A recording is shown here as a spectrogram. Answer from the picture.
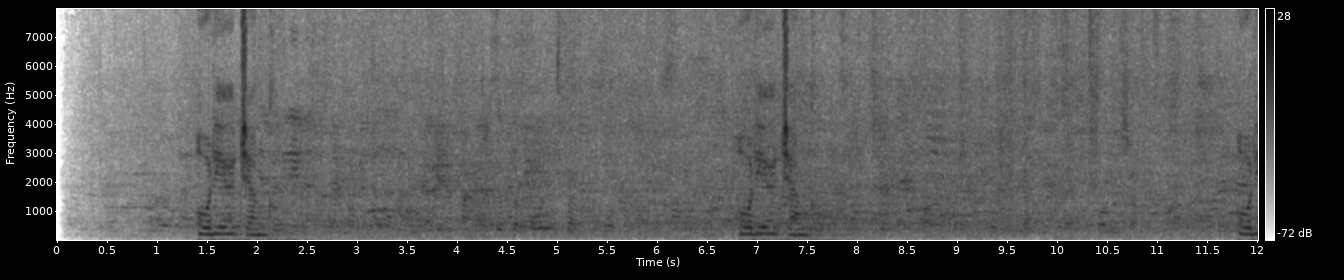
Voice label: people talking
